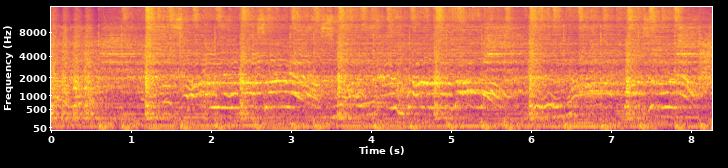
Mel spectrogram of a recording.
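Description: A rock band playing live, with a drum kit and guitar under a singer whose voice comes in about a second in with long, pitch-bending sung lines.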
